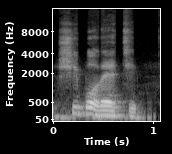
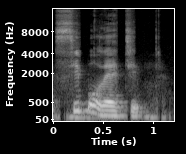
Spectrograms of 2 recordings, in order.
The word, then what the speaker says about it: Chibolete: não lhe respondiam então dizem chibolete ele dizia sebolete porque não conseguia pronunciar de outro modo então o agarravam e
